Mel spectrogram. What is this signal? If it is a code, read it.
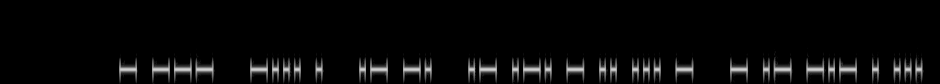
Morse code, heard as a keyed tone, about 22 wpm, 700 Hz. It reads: TO BE AN ARTIST TAKES
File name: practice / 22wpm / Sentences with 3-Word Phrases - 22wpm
